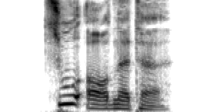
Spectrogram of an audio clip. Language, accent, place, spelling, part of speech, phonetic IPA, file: German, Germany, Berlin, zuordnete, verb, [ˈt͡suːˌʔɔʁdnətə], De-zuordnete.ogg
- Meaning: inflection of zuordnen: 1. first/third-person singular dependent preterite 2. first/third-person singular dependent subjunctive II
